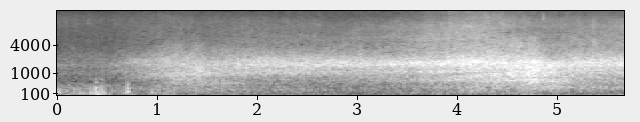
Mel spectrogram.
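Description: A jet airliner's engines roar as it approaches from a distance.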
